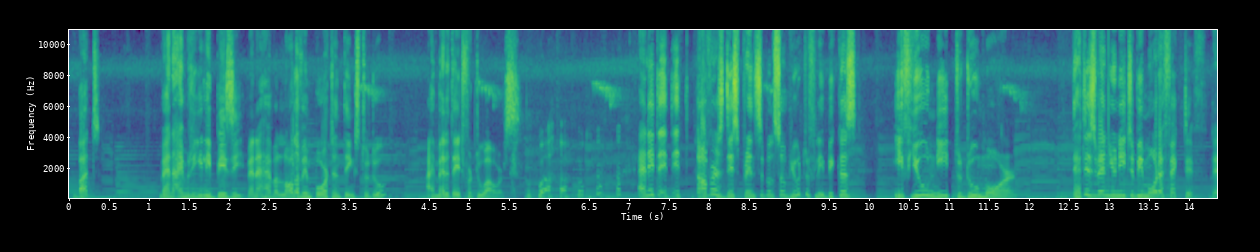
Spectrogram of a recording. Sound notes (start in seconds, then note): 5.6 laughs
